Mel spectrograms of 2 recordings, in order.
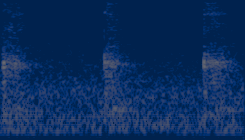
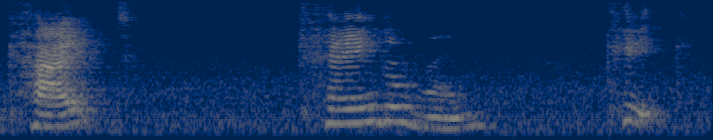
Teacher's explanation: When you make the letter K, your tongue is pressed up at the back of your mouth. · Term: the k sound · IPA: /k/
